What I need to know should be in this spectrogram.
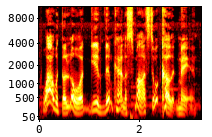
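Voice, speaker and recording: A man voicing a puzzled, pestering, slow-witted working man in folksy rural dialect for an audiobook. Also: fairly high pitch, huge pitch swings, vocal fry, soft background music, voice pushed up, full character voice. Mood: puzzled, insistent. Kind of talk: dramatised audiobook dialogue.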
